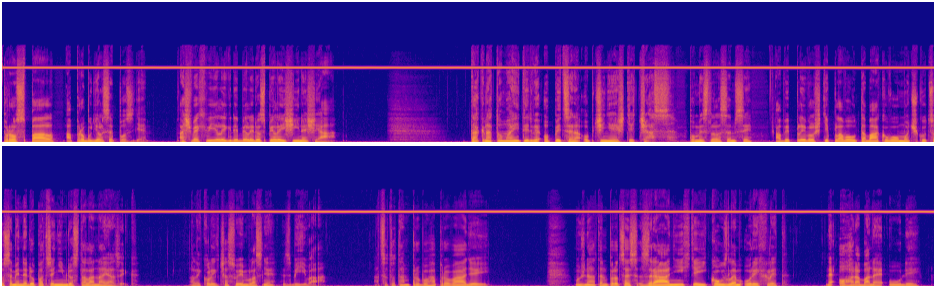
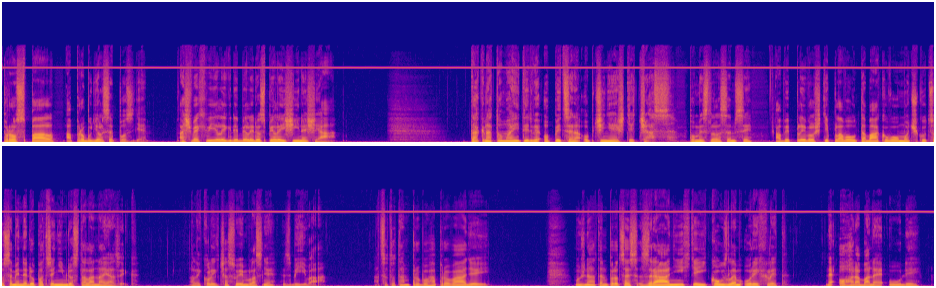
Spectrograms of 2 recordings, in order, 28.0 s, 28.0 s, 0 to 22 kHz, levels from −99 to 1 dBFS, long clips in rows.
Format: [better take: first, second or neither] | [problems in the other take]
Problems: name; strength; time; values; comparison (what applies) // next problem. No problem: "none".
second | high-pitched whine; loud; throughout; 11.5 kHz, 5 dB below the speech; faint in the second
